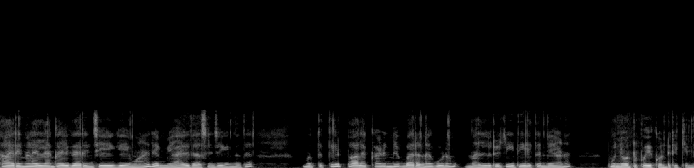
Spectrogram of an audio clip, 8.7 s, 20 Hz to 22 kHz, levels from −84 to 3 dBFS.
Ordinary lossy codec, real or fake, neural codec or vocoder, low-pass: none; fake; codec, 16 kHz, 4 kbps, FreqCodec, larger model; none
